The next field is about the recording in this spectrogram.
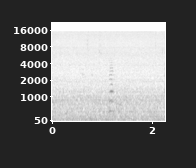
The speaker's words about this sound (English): Is she blinking her? Is she putting the horn on and she's right beside the car?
